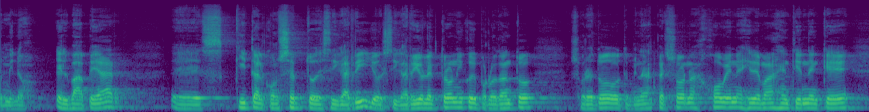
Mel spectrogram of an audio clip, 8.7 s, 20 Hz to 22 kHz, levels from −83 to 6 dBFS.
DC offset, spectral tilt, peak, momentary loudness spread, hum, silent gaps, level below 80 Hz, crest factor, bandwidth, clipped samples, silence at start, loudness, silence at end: under 0.1%; -5 dB/octave; -6 dBFS; 8 LU; none; none; -74 dBFS; 18 dB; 19 kHz; under 0.1%; 0 s; -24 LUFS; 0 s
